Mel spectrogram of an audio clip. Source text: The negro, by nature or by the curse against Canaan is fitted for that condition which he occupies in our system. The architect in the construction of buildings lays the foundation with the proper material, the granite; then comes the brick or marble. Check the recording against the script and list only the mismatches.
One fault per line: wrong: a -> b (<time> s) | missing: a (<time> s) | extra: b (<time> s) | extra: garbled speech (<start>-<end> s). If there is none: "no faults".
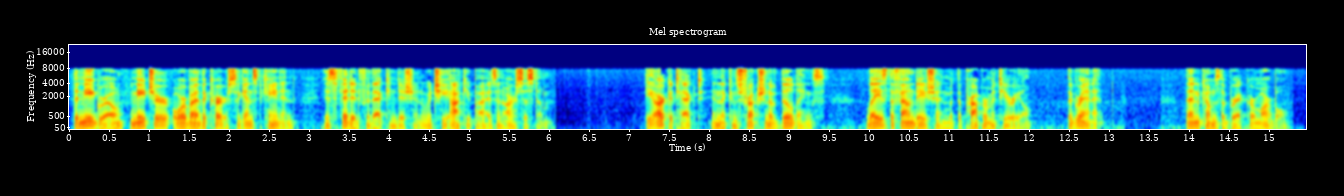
missing: by (0.7 s)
